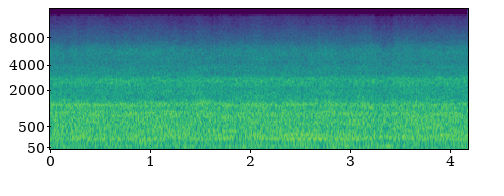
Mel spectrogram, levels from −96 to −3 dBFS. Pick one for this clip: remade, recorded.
remade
